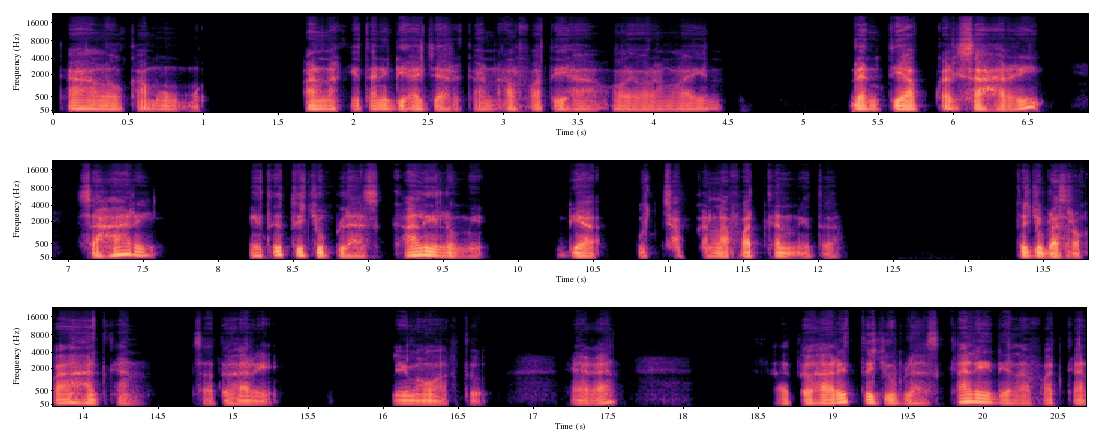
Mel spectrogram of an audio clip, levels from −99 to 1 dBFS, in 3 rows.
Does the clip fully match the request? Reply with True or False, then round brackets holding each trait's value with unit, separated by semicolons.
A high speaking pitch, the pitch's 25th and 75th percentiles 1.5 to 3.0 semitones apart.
False (85 Hz; 2.4 semitones)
